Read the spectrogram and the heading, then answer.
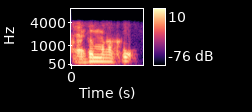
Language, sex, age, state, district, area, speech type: Goan Konkani, male, 30-45, Goa, Canacona, rural, conversation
